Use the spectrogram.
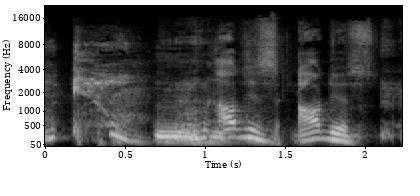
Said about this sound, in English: Sorry for coughing right into the mic. I'd do that again next time, please.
